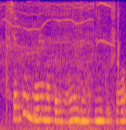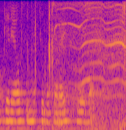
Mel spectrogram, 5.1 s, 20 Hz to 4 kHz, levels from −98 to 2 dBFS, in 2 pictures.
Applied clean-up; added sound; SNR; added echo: none; Engine; 7 dB; reverberation time 0.7 s.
